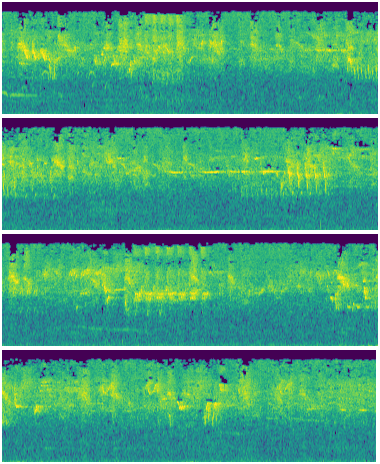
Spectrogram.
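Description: Birds chirping and singing: many short calls and trills with a held whistled note about twelve seconds in, over a steady hiss.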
